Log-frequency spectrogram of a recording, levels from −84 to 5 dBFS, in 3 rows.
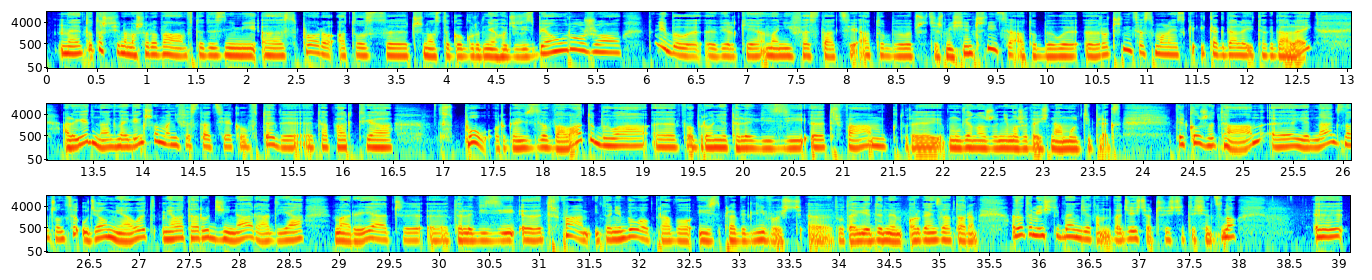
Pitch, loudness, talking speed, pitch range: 165 Hz, -16 LUFS, 145 wpm, 150-185 Hz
